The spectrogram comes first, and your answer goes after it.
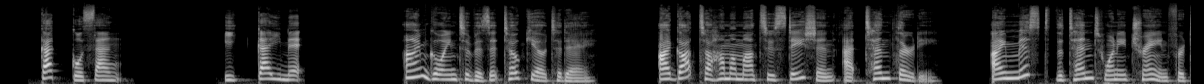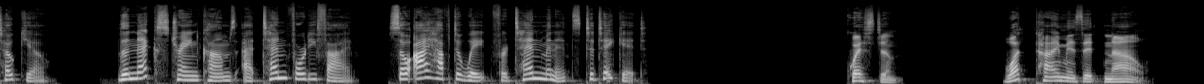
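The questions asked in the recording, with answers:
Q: What time is it now?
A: 10:35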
